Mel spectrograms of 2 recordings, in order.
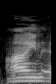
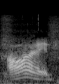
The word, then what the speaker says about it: Ayn: And she told me it was Ayn as in Schwein. So Ayn. – Oh. Ayn Rand.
